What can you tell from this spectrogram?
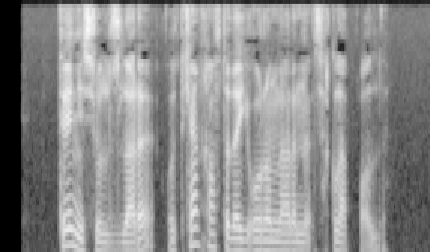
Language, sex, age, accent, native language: Uzbek, male, 18-24, Jizzax, Uzbek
